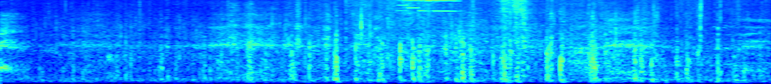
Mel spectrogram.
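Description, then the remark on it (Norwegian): A group of running club runners passes by, their many footsteps slapping the ground in a quick, overlapping patter that grows louder midway, with faint outdoor background noise. “Kommer gutta til passering igjen.”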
